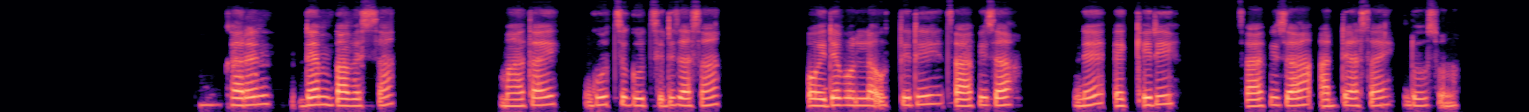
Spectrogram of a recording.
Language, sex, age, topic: Gamo, female, 25-35, government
